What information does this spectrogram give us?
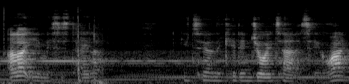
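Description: A woman's voice: fairly low pitch, fast, music in the background, natural voice, low-quality recording. A woman playing a wry, breezy female paranormal agent in an audio drama, with dry sarcasm. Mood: businesslike.

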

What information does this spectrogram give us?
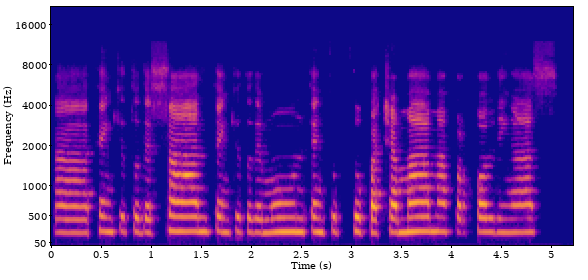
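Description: A middle-aged woman from Peru, speaking slowly and reverently as a healer on a video call. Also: a little high, monotone, clean tone. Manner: slow, soft-spoken, reverent gratitude lists. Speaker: shamanic healer guest. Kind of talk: spiritual talk on a video call. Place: small decorated room indoors. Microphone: video call webcam.

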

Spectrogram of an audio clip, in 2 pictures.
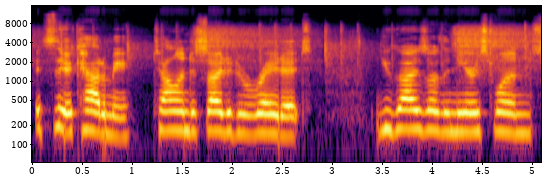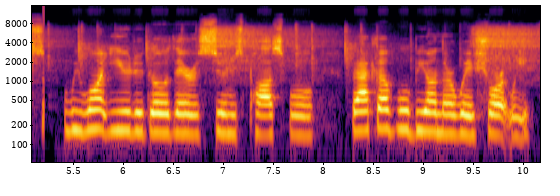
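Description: A grave, imposing man acted out by a woman reader speaks low and evenly. The tone is dark and the recording dull, as a character in a fan-fiction reading. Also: little pitch movement, normal speed, faint music behind, natural voice. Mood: worried, urgent. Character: deep-voiced male characters, grave and imposing.

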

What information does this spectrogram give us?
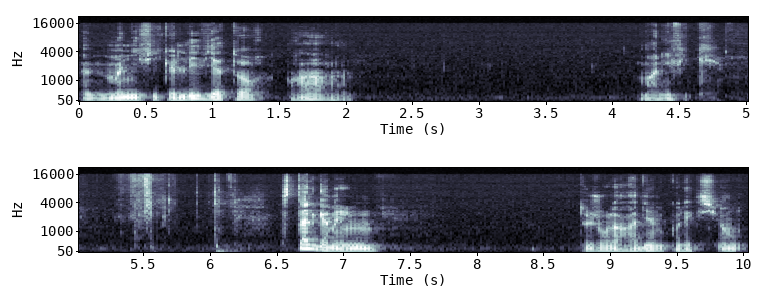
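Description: A slightly hoarse man, off camera, rattling off card names while opening trading card packs, with chatty asides to viewers. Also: on the low side, slow, long pauses, mellow. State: slightly hoarse, clearing throat. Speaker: card shop owner and YouTuber. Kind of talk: casual card-opening vlog. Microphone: camera framing hands and cards, speaker unseen.

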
